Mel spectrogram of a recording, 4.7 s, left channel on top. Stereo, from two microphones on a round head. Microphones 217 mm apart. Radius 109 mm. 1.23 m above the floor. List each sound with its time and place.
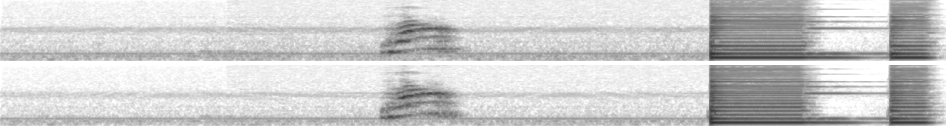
1.9 s a cat meowing: 25° right (ahead or behind), 0.9 m
3.5 s an alarm: 20° right (ahead or behind), 0.6 m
